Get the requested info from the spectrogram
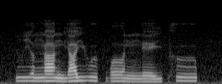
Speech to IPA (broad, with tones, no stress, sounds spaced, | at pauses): ʋ i˩ ə̯ ŋ aː˧˩ ŋ j a˧ j ʋ ɯː˧˩ k̚ ʋ ɤː˧˩ n ŋ eː˩˧ j pʰ ɯː˧ p̚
